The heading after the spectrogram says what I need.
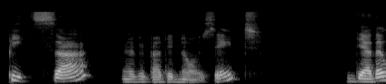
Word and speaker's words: pizza: And in fact, in general, let's say that there are more words with the sound ts. So one is pizza, everybody knows it.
